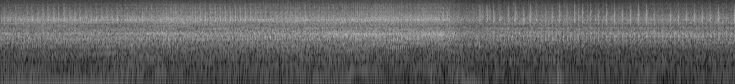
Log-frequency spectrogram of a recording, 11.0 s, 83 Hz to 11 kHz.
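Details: BMW E46 M3 after a broken rod and piston, rebuilt on a used block with the original head, VANOS and cams: fast, fairly regular bright metallic top-end rattle near three per second at idle; cause not pinned down.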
